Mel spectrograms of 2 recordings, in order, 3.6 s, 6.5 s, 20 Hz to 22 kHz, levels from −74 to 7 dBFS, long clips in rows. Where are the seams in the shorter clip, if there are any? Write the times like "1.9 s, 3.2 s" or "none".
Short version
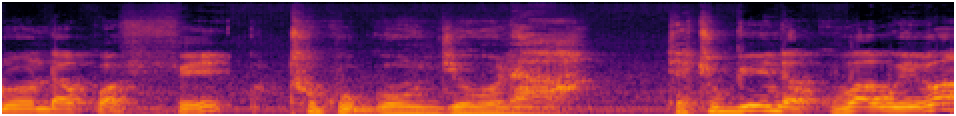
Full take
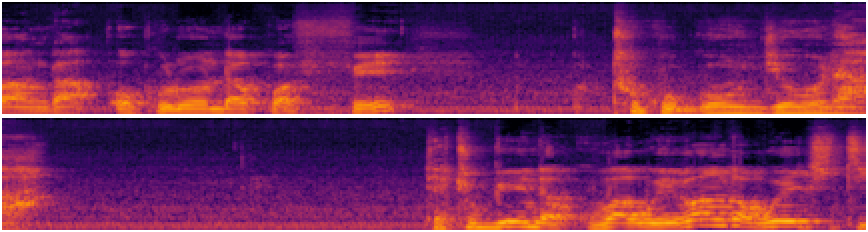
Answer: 1.0 s, 2.3 s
